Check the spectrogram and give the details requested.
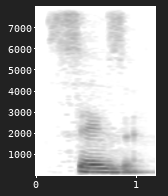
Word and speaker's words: seize: Seize. Seize. No dieciséis, como 16 en español, sino seize.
